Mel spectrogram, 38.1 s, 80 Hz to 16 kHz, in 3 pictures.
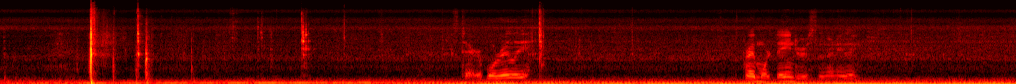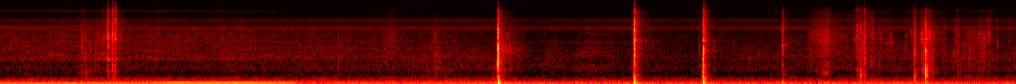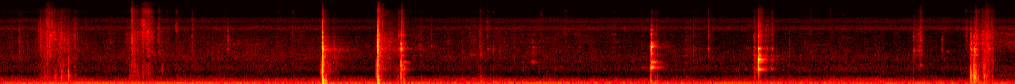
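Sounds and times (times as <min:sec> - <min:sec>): hatchet chopping wood: 0:01.1 - 0:02.0, 0:18.9 - 0:19.3, 0:20.6 - 0:21.7, 0:22.4 - 0:22.7, 0:29.4 - 0:30.7, 0:33.5 - 0:33.8
wood rustling: 0:22.4 - 0:29.6, 0:36.7 - 0:38.0.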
